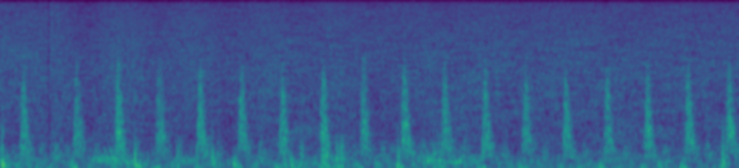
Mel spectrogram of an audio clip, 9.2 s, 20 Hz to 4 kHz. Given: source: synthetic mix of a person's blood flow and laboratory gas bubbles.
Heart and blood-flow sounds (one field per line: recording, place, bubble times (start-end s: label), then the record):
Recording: Doppler ultrasound of blood flow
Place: subclavian vein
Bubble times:
no bubbles
From the record:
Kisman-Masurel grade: 000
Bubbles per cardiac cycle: 0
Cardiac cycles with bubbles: 0%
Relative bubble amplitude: no bubbles discernible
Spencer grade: 0 (complete lack of bubble signals)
